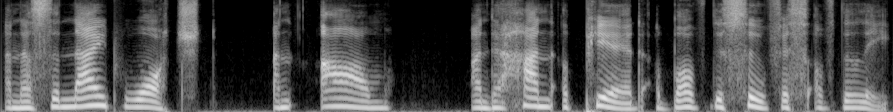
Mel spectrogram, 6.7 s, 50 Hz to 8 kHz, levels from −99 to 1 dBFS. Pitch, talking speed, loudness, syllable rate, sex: 175 Hz, 150 wpm, -19 LUFS, 4.6 syllables/s, female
